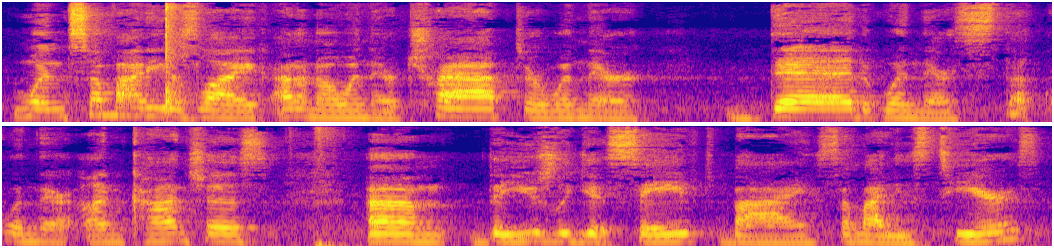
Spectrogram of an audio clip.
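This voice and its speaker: Hoarse woman musing on her podcast. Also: fairly low pitch, steady tone, unhurried, slight background noise, low-quality recording. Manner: rambling and earnest, with fillers. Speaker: podcast host. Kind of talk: casual solo reflection.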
